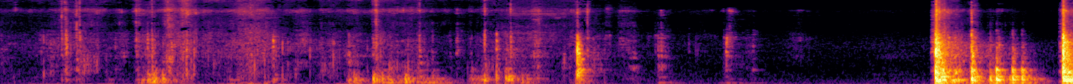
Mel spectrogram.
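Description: Wooden pallet being pried apart by hand: light knocks and scrapes of wood and tools, then a much louder burst of wood noise about six seconds in and a short sharp hit near the end.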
